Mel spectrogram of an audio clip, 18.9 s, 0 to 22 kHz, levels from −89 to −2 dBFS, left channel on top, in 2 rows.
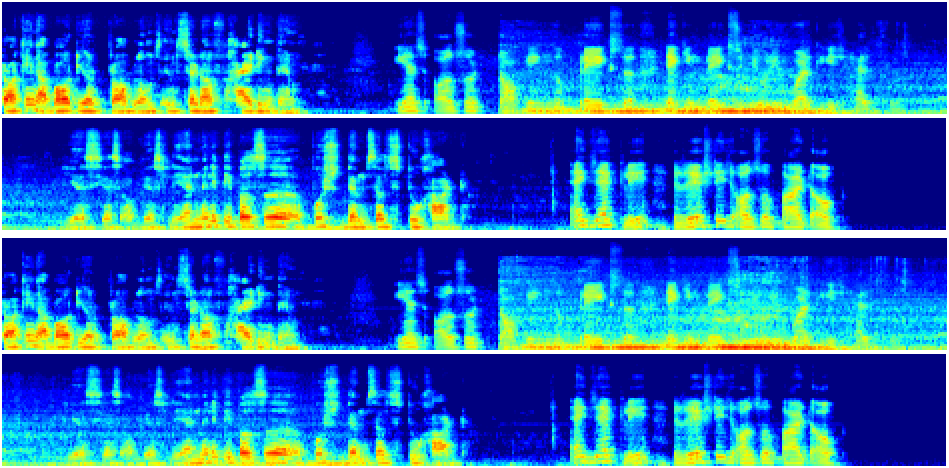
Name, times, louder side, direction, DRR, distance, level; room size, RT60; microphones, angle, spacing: voice 1, 0.0-3.0 10.1-14.0, left 3 dB, 50° left, 0.6 m, -24 dB
voice 2, 3.9-9.0 15.1-17.9, left 1 dB, 10° left, 0.4 m, -33 dB
sound 1, 5.0-10.5 11.1-12.9, right 4 dB, 45° right, 0.5 m, -26 dB
3.4 x 2.0 x 2.5 m
head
